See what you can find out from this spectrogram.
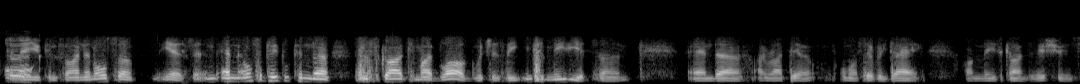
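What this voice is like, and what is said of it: Australian Melbourne accent. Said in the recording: “I'm Melbourne born and raised ... You can tell by the accent.”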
